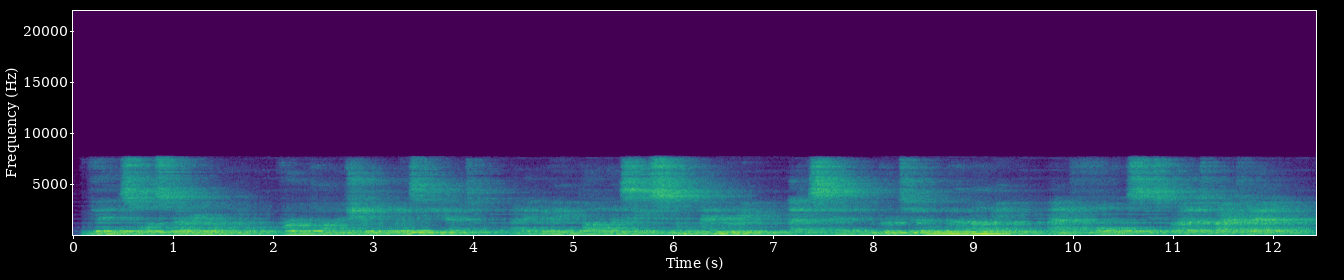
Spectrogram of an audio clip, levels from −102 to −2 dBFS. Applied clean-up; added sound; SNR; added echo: neural separator model SepFormer DNS4.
